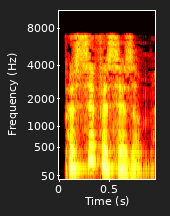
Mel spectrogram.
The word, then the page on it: pacificism: British English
